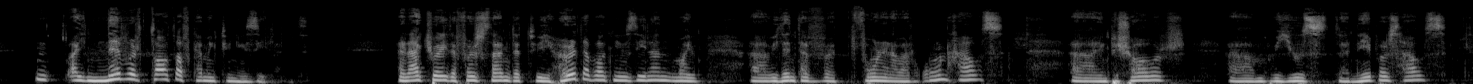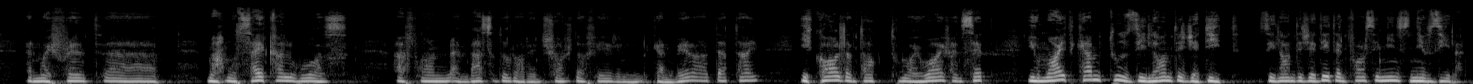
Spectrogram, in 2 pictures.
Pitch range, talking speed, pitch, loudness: 140-180 Hz, 165 wpm, 160 Hz, -26 LUFS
